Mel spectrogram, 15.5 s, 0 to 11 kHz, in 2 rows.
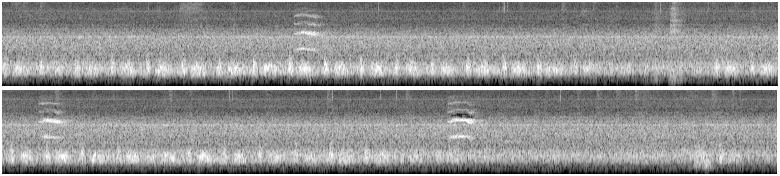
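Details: Home fetal Doppler at 9 weeks 5 days (almost 10 weeks) with twins: rapid rhythmic whooshing fetal heartbeat about 165–170 bpm; twins' rates 170 and 180 this week, hard to distinguish.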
